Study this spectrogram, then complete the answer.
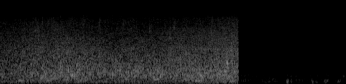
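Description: A recording of ocean waves rushes steadily.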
